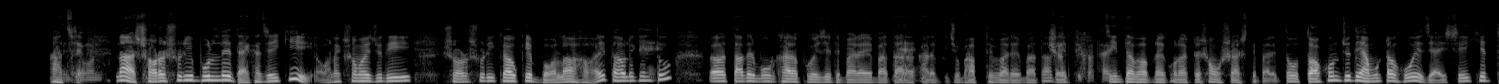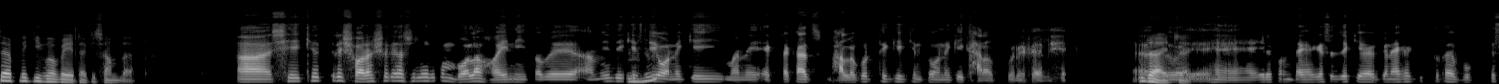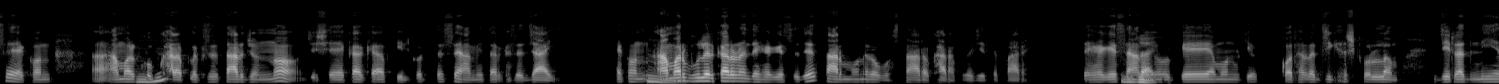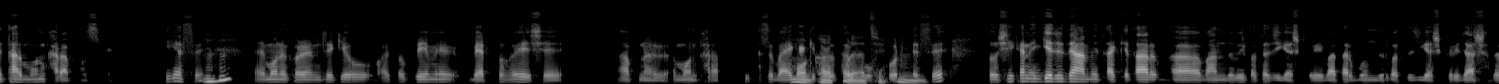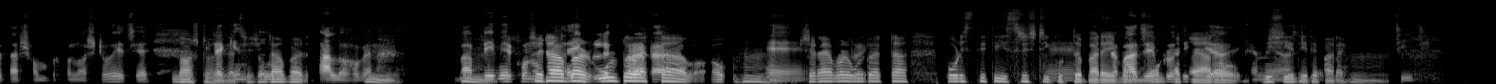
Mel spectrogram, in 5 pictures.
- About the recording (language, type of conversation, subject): Bengali, podcast, আপনি কীভাবে একাকীত্ব কাটাতে কাউকে সাহায্য করবেন?
- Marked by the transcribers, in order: laughing while speaking: "খারাপ করে ফেলে"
